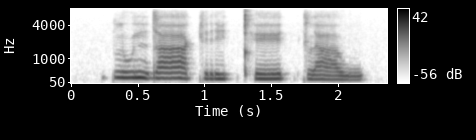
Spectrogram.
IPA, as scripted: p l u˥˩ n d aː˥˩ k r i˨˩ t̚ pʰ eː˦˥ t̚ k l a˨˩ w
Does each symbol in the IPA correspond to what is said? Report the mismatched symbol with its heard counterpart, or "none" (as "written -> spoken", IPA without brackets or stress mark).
none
